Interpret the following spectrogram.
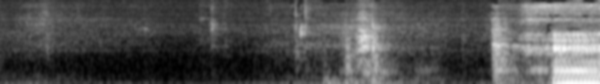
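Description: Near silence, with a faint short sound about a second in, then a man's voice starting near the end.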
